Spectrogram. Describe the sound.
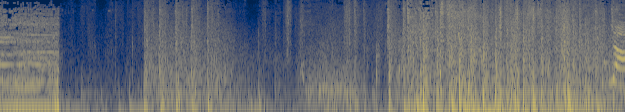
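Gunfire in a video game: dense, overlapping bursts of rapid shots that crackle continuously and grow louder and thicker toward the end.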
